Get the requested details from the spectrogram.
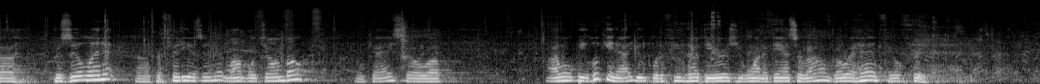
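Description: A man speaks calmly into a microphone, heard through a loudspeaker outdoors.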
